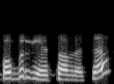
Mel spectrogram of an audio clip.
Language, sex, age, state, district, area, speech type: Kannada, female, 18-30, Karnataka, Kolar, rural, conversation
